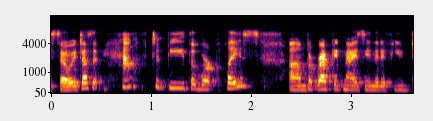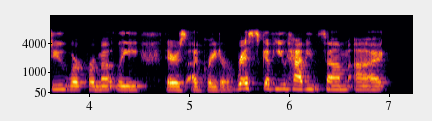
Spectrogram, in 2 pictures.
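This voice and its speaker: At a very fast pace, a woman speaks in a fairly low pitch. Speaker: workplace mental health expert, academic. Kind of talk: webinar presentation.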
